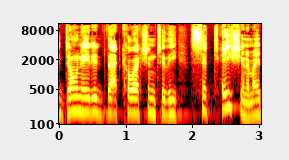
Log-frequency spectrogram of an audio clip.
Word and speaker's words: Cetacean: His family donated that collection to the Cetacean, am I pronouncing it correctly?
